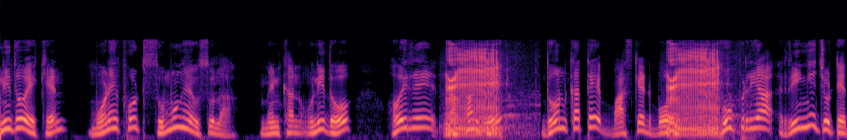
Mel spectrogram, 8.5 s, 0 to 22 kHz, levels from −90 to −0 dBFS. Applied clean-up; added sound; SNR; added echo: none; Livestock, farm animals, working animals; -1 dB; none.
